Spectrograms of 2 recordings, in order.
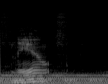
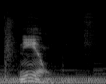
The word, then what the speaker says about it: Neil: Wait, did I say it right? Nail? It's supposed to be like Neil? Neil? Is Neil the name? Space exploration. Neil Armstrong type name? Neil.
